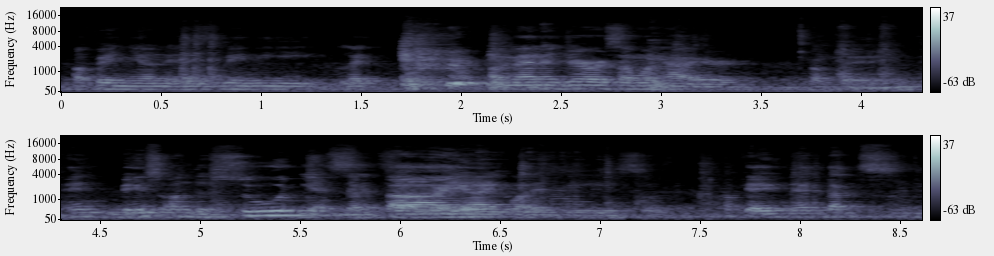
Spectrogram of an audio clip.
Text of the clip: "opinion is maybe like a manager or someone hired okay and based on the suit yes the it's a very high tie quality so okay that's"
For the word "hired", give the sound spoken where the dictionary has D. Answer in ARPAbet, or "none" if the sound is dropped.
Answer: none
